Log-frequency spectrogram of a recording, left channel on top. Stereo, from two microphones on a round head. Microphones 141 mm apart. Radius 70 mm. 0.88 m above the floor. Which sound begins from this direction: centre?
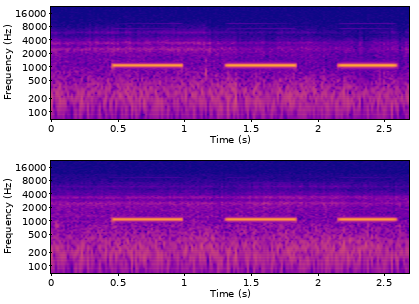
A siren, at 0.5 s.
